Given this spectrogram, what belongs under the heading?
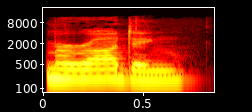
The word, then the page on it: marauding: American English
